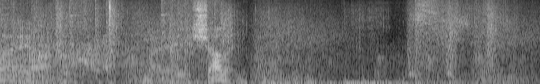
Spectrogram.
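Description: A young man talks casually and close to a microphone.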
